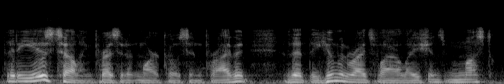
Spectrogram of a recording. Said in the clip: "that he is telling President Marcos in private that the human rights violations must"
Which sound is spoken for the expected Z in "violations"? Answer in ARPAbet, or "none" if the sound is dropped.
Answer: Z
